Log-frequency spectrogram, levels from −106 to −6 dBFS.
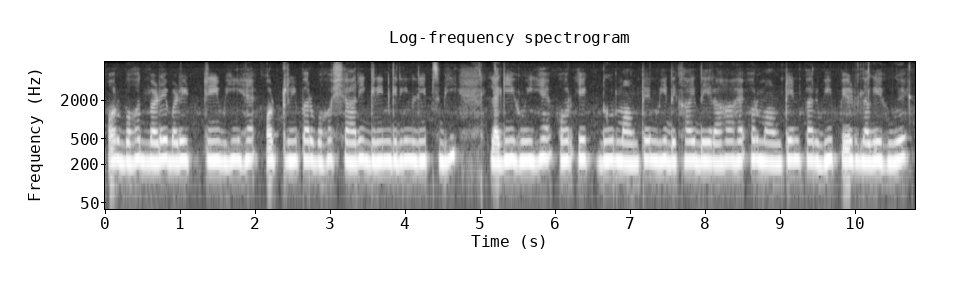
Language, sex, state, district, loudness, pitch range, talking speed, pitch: Hindi, female, Bihar, Jamui, -13 LUFS, 220-230 Hz, 195 wpm, 225 Hz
